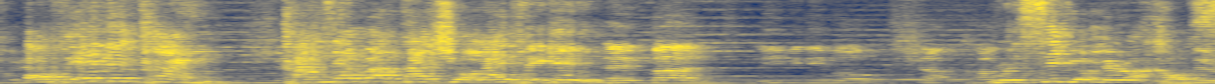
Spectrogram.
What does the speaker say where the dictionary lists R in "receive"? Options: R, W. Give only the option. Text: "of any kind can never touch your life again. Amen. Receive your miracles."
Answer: R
